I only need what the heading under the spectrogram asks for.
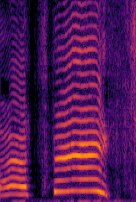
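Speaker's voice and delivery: top-of-the-lungs yell, very loud and high. Retelling a date unpacking tacos at the table: imitating a shout at full volume. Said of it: "shouts at the top of his voice".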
